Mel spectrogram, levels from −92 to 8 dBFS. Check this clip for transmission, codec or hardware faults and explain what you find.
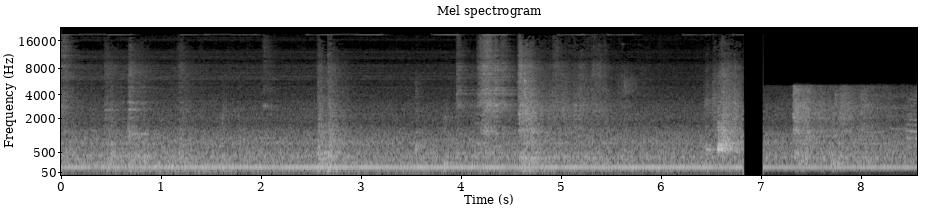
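One fault is present: an input switched to a poorer device, from 6.82 s to the end of the clip. At the switch the sound drops out for about 200 ms, then returns with nothing above 5 kHz and a new background noise roughly 30 dB below the sound. Loudness stays about the same. The likely cause is the system changing its input mid-recording to a narrower-band microphone or headset path, which brings its own tone and noise, so the last stretch sounds duller and boxier.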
